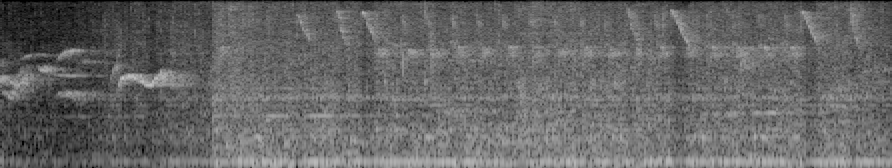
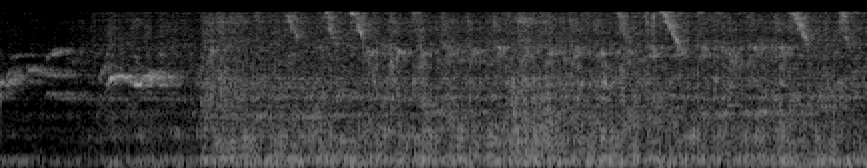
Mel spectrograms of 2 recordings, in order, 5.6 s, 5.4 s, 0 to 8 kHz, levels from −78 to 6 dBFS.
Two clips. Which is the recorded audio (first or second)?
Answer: first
